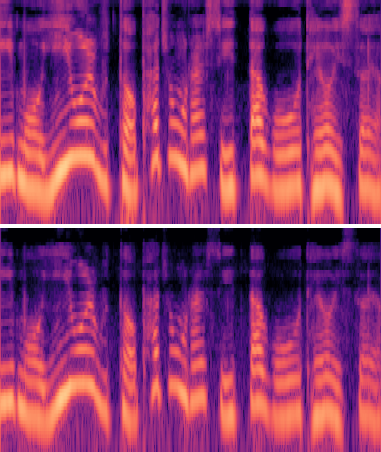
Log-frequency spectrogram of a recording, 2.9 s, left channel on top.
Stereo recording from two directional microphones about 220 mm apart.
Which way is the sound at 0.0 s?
65° left (ahead or behind).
